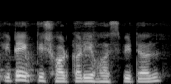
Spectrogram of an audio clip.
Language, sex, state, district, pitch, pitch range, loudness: Bengali, male, West Bengal, Alipurduar, 150 Hz, 140-170 Hz, -17 LUFS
